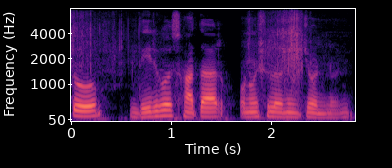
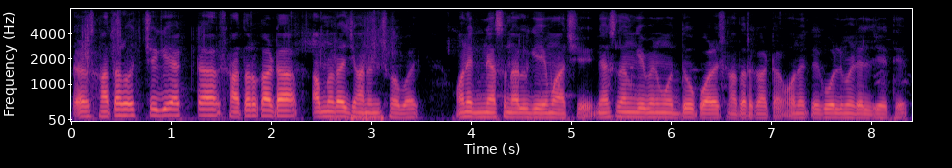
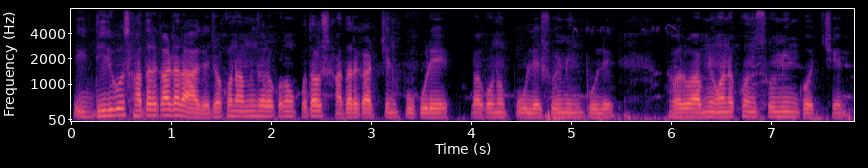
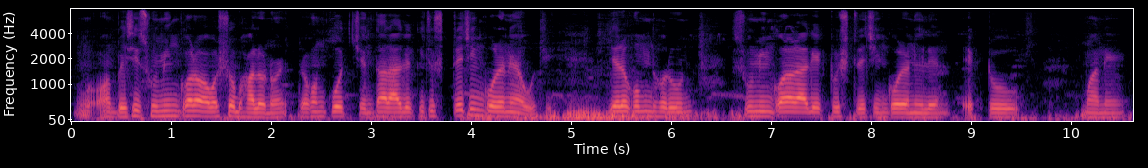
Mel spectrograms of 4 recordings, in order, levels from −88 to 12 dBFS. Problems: background sounds at intervals, background conversations at intervals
